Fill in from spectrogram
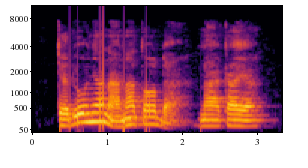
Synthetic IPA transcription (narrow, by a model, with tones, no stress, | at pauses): ke˨do˦ɲa˦na˨a˨na˦tɔ˦da̰˨na˦a˦ka˦ja˦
